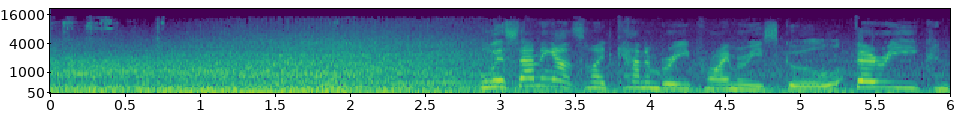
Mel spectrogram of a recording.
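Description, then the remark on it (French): Busy street traffic with many cars on a heavily polluted street in front of Canonbury primary school in Islington, north London; a steady, dense roar of passing vehicles; about halfway through a person starts speaking over the continuous road noise. “On est juste devant l'école primaire de Canonbury, sur une rue très polluée avec beaucoup de voitures.”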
